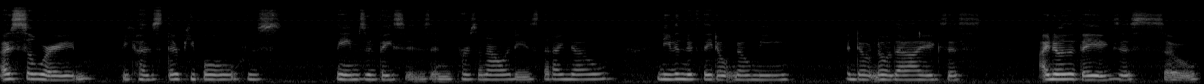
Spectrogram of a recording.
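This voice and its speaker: A dark, mellow tone carries monotone, flat intonation at a moderate pace with long, frequent pauses. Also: woman. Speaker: vlogger. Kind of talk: casual vlog chat. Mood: somber, concerned. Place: home room. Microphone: webcam.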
